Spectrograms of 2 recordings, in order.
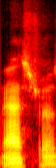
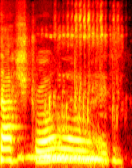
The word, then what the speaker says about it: astral: It's his name, Astro. So basically, you're just riding on his back. You travel with him. It's not astro. It's astral. It's astral. It's just the way I pronounce it.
